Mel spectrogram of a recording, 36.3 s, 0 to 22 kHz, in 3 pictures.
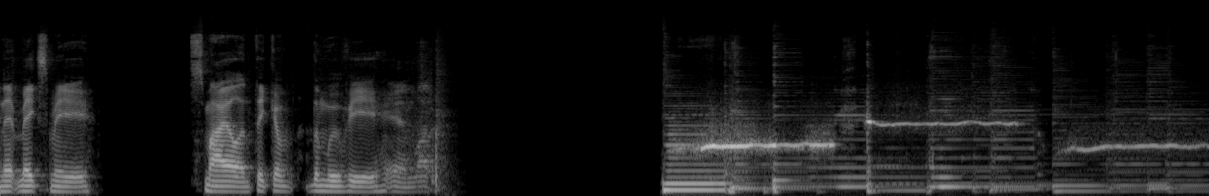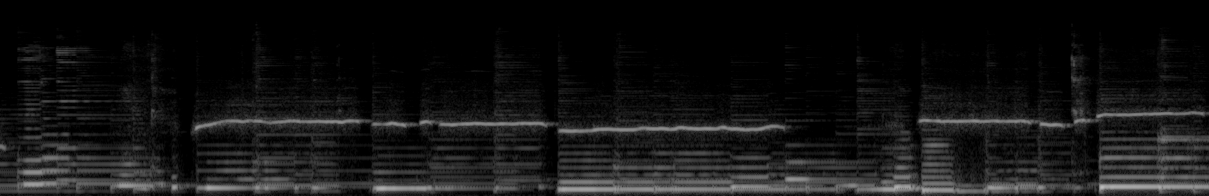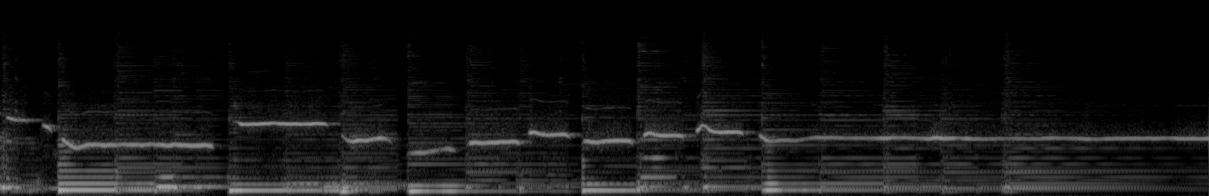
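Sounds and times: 
speech: 0.0 - 1.0, 1.9 - 4.5
whistled melody of a slow song: 6.6 - 13.0, 13.9 - 20.2, 20.8 - 36.2.

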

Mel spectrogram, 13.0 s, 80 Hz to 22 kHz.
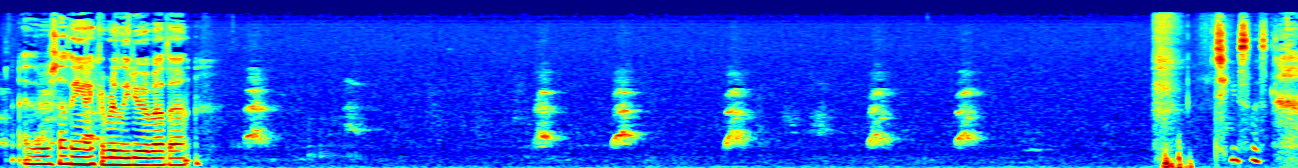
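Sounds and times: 
speech: 0.3 - 2.1, 12.4 - 12.9
dogs barking: 2.4 - 2.8, 3.4 - 3.8, 5.2 - 6.5, 7.2 - 10.0.

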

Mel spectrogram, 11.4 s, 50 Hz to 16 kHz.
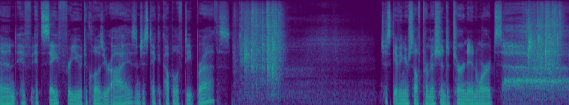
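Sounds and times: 
speech: 0.0 - 5.0, 7.6 - 10.4
deck of cards being shuffled: 4.7 - 5.7.

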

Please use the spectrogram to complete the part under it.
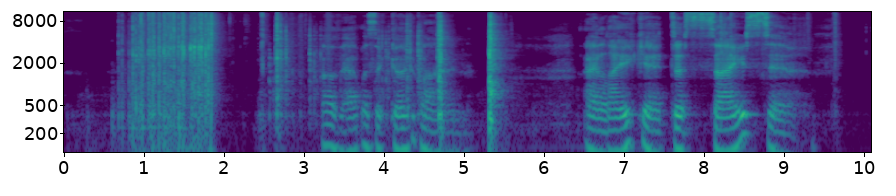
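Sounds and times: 
deck of cards being shuffled for a card reading: 0.7 - 3.3
speech: 3.2 - 5.2, 6.5 - 9.3.

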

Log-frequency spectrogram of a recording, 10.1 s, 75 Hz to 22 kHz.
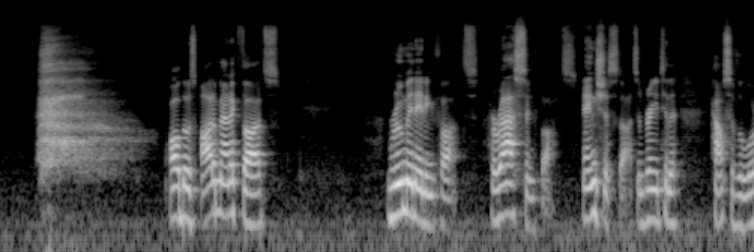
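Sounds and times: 
person exhaling during a guided breathing prayer: 0.5 - 2.1
speech: 2.3 - 3.8, 5.2 - 10.0.

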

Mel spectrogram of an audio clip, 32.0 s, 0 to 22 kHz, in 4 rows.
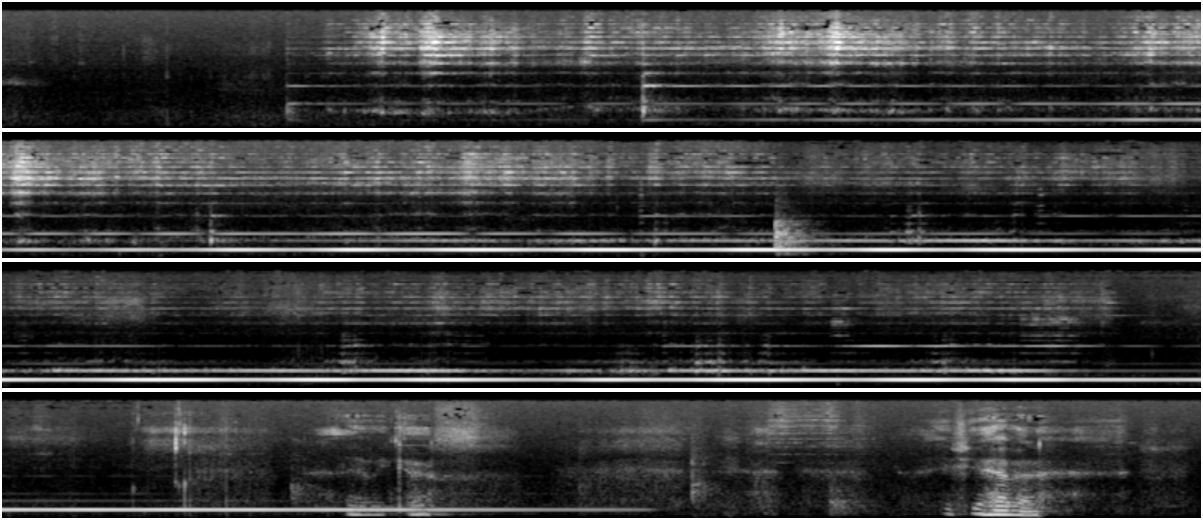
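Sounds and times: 
meditation gong ringing: 1.9 - 31.0.

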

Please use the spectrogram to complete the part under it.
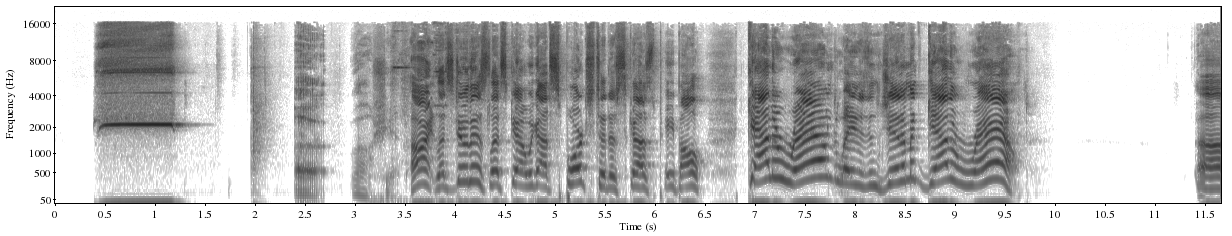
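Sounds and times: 
loud shrill train whistle blast: 0.4 - 1.4
speech: 2.4 - 9.8, 11.4 - 11.6.

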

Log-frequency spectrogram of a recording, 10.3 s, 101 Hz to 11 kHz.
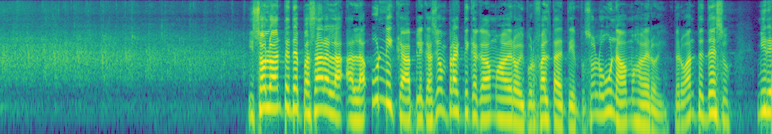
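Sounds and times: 
church audience applauding during a sermon: 0.0 - 3.6
speech: 3.3 - 10.2.

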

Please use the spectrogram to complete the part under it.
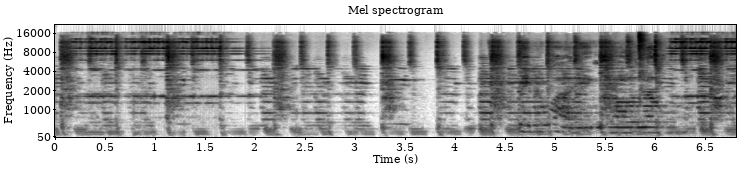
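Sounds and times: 
electronic telephone ring: 0.2 - 2.2, 6.0 - 6.7
speech: 4.7 - 6.7.

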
